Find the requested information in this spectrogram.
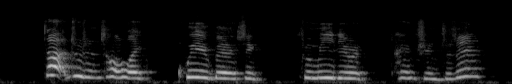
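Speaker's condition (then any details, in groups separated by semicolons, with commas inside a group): Cerebral palsy; wheelchair user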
